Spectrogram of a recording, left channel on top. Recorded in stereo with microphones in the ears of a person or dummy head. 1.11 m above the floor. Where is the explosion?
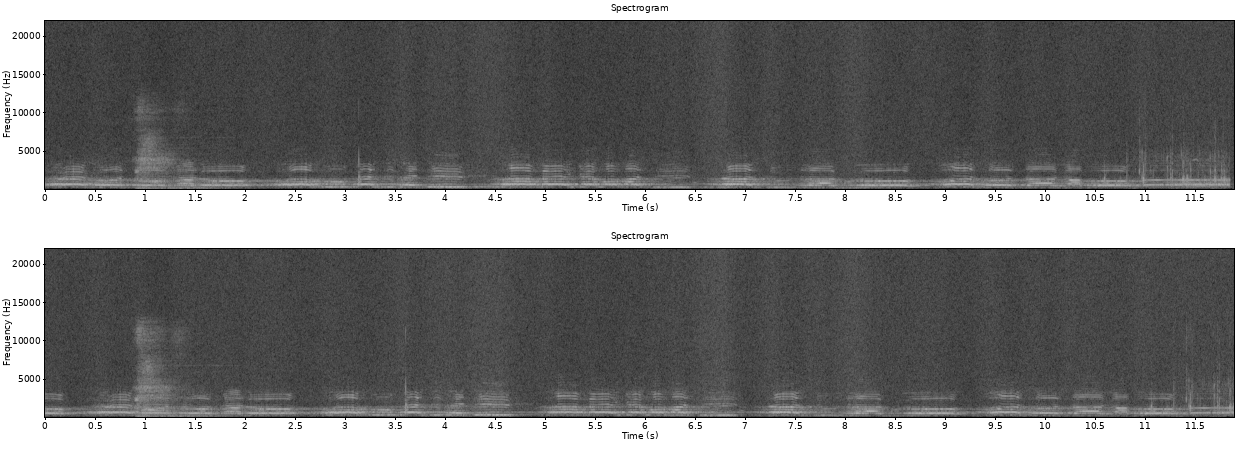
25° right (ahead or behind), 4.5 m.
